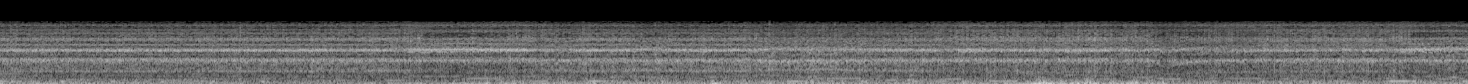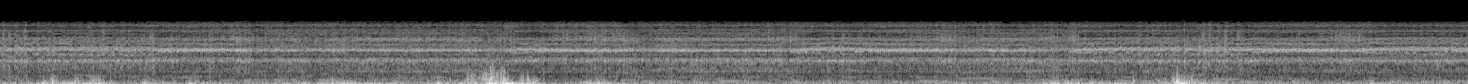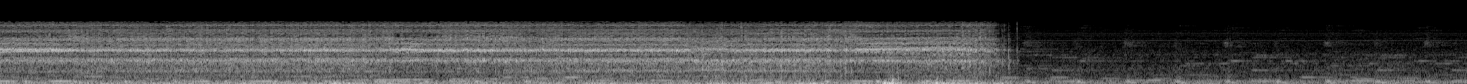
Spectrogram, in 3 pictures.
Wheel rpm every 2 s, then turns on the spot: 160, 160, 160, 160, 160, 160, 150, 160, 160, 160, 160, 160, 160, 160, 160, 160, 160, 160, 160, 100, 0, 0.
none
